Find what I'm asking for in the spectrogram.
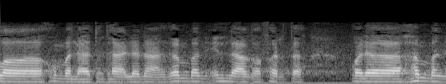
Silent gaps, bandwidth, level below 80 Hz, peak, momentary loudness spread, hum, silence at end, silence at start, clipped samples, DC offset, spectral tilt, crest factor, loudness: none; 7.8 kHz; -38 dBFS; 0 dBFS; 9 LU; none; 0 s; 0 s; under 0.1%; under 0.1%; -6 dB/octave; 16 dB; -16 LUFS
